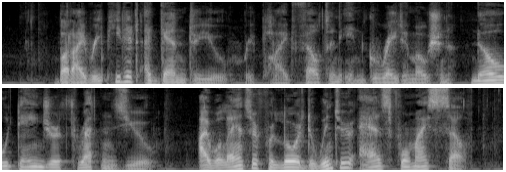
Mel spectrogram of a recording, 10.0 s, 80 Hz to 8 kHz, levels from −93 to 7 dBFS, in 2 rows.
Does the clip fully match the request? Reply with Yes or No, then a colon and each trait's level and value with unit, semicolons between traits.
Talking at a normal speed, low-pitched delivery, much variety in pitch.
Yes: average, 155 wpm; very low, 95 Hz; wide, 6.2 semitones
